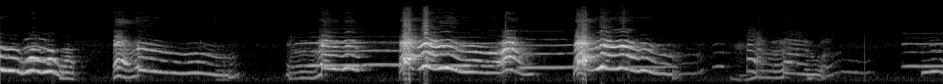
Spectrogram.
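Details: Chihuahua singing along to a recorder: long wavering howls with rich harmonics, sliding up then drooping, in several bursts separated by short silences, with a few sharper yelping onsets and a steady tone near the end.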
